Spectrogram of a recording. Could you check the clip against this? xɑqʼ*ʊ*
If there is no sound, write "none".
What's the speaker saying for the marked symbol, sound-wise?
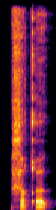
ʊ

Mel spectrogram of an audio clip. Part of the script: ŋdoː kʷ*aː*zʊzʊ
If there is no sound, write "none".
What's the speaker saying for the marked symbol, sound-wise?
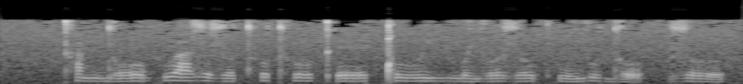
aː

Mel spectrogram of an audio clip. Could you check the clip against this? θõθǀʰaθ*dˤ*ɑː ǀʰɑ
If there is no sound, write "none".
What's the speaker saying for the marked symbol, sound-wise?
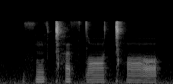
dˤ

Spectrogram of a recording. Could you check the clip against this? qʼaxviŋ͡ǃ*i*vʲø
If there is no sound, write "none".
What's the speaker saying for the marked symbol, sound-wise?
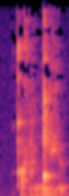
i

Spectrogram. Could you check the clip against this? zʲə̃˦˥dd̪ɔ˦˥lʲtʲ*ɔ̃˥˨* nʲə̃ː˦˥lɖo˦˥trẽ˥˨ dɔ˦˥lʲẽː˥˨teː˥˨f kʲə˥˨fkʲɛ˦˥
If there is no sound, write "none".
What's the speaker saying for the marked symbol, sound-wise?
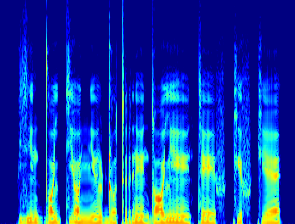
ɔ˥˨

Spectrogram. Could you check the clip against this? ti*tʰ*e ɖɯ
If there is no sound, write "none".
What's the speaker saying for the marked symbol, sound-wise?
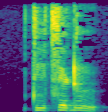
t͡s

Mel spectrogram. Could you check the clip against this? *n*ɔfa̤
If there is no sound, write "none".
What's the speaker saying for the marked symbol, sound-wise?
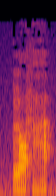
n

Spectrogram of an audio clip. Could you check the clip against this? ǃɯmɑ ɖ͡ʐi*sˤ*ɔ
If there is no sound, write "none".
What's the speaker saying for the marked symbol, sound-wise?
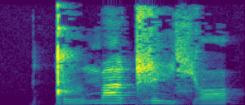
ɕ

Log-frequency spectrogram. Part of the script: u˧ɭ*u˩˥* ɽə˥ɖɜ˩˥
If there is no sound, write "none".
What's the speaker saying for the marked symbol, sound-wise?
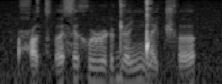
ʊ˩˥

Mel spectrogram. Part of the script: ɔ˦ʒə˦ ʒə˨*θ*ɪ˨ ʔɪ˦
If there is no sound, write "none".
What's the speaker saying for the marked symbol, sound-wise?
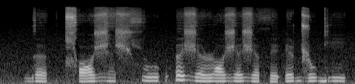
θ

